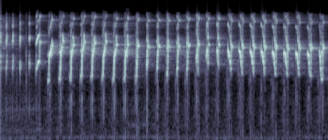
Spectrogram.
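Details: Lure recording of a fighter lovebird chattering to provoke a rival into ngekek: a sustained fast series of harsh, high, scratchy notes, roughly three per second, loud and regular.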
